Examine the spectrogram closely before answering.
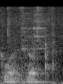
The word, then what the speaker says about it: Cuenca: I think it's pronounced Cuenca, but you say it's Cuenca. Cuenca. Yeah, so it's pronounced Cuenca, which is a lovely city up in somewhere up in the hills of Ecuador.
